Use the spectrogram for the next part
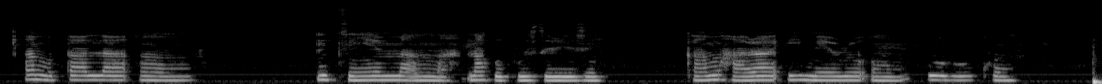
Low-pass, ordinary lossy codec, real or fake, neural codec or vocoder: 14.4 kHz; none; real; none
